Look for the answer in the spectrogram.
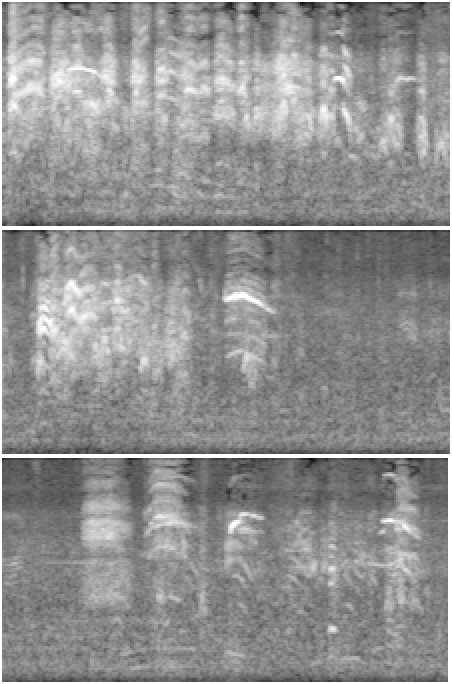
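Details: Seagulls in Auckland, New Zealand, not fishing: a noisy flock with overlapping harsh squawks and short downslurred cries, busiest in the first half and sparser later, over constant background rush.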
